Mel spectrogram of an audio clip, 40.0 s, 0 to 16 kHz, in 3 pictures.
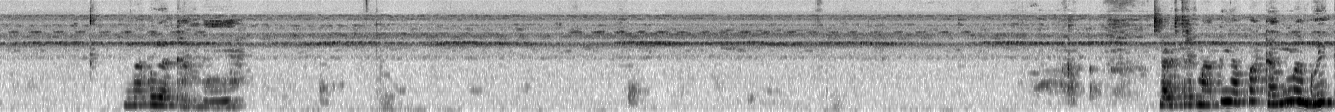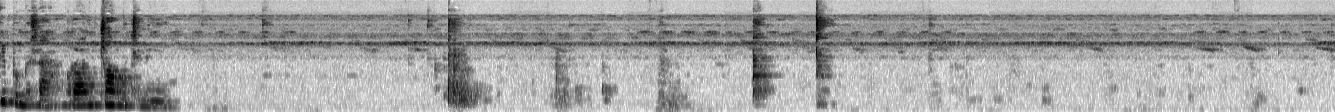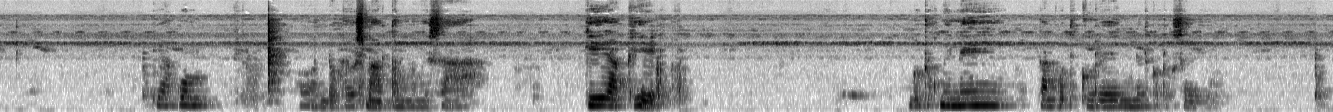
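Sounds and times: crickets chirping: 0.0s - 40.0s
utensil knocking against a pot: 20.8s - 21.8s, 29.2s - 29.6s.

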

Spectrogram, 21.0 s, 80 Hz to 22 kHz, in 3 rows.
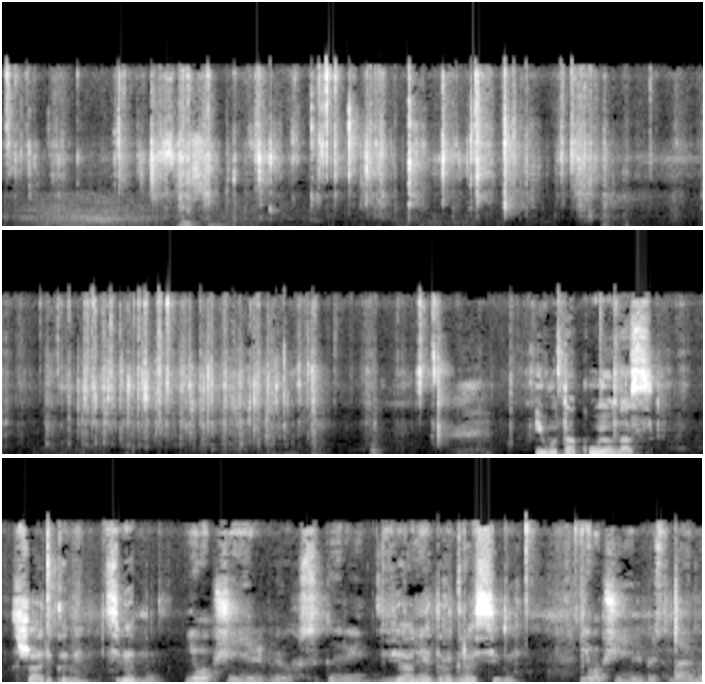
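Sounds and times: slime crackling: 0.0s - 11.5s.

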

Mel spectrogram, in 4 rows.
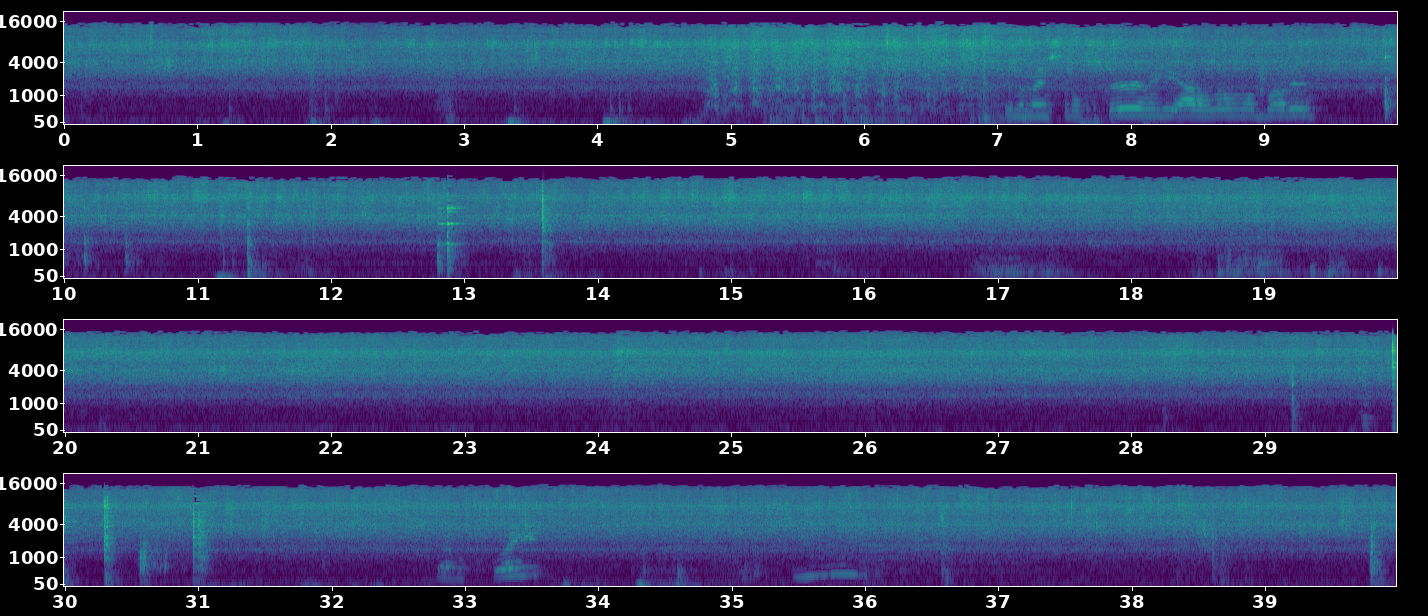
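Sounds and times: fish sizzling in a frying pan: 0.0s - 39.9s.

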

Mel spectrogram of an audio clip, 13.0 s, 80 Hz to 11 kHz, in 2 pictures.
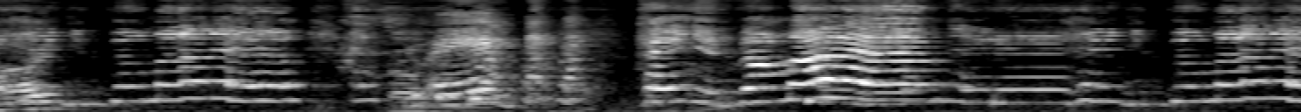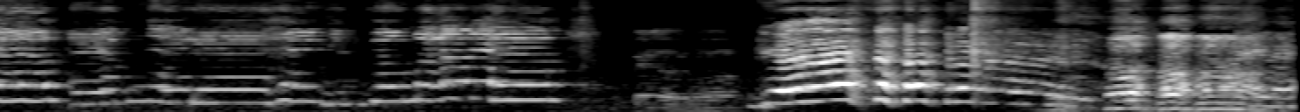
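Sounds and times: woman singing: 0.3s - 9.5s.

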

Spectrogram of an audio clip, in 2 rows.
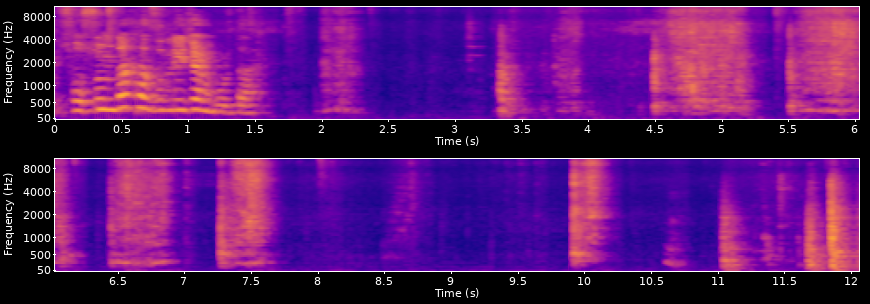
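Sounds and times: knife scraping on wooden board: 2.0s - 2.4s, 3.7s - 7.8s, 9.9s - 10.3s.

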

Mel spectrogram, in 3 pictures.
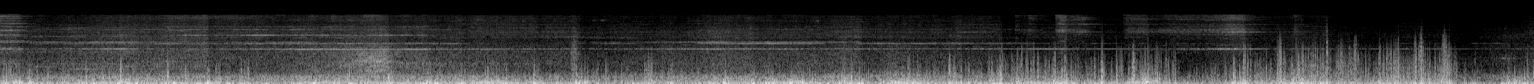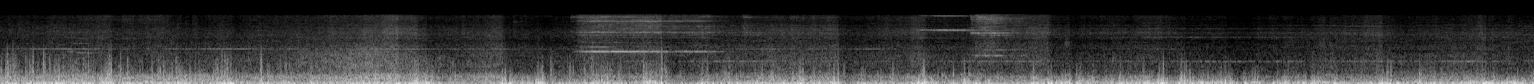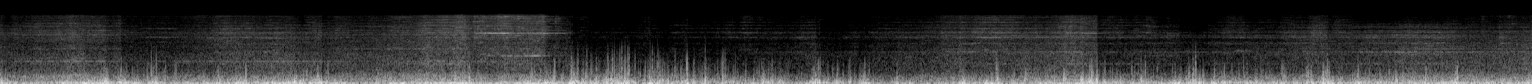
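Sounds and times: high-pitched wheel squeals: 0.0s - 18.3s, 21.0s - 23.1s, 23.8s - 25.8s, 35.1s - 45.1s
railcar wheels rumbling on rails: 0.0s - 46.0s.

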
